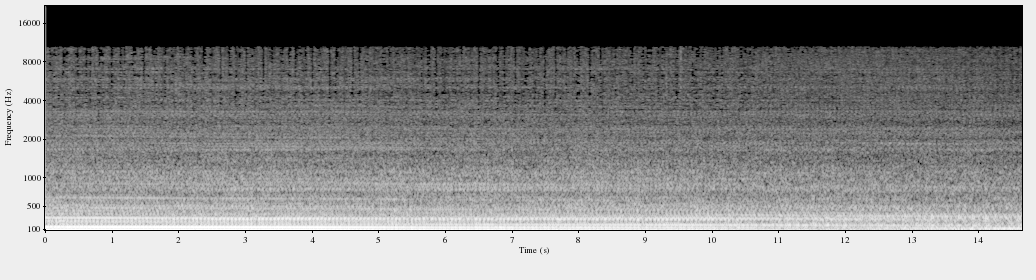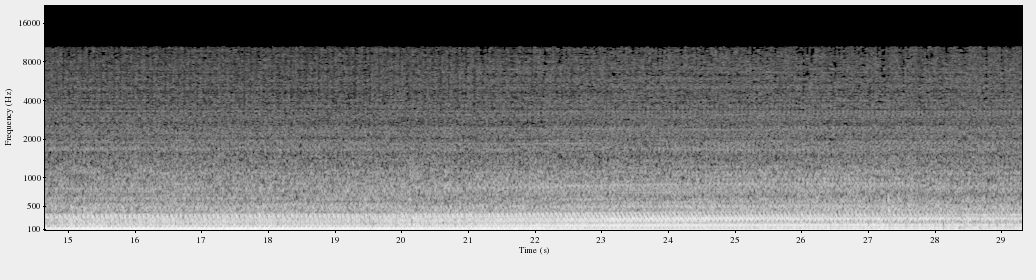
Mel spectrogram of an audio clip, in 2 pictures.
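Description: Backdraft RT3 roadster's 427 cubic-inch V8 (VMS 427R crate engine) running at a steady cruise. The engine note is louder for the first several seconds, eases off, and then holds steady.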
